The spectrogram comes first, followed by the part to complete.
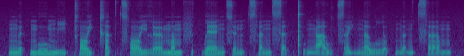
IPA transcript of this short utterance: ŋ ɵ˧ t̚ m uː˥ m iː˨˥ kʰ ɔː˧ j kʰ ɐ˥ k̚ t͡sʰ ɔː˧ j l œː˨˧ m ɐ˥ m f ɪ˥ k̚ l ɛː˧ ŋ s ɵ˨ n t͡sʰ ɐ˨˧ n s ɐ˨ t̚ kʷʰ ɪ˨˩ ŋ aː˧ w t͡s ɐ˨˩ j ŋ ɐ˥ w l ʊ˨ k̚ ŋ ɐ˨ ŋ t͡sʰ ɐ˧ m

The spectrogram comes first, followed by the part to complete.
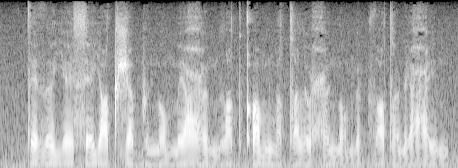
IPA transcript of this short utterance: t̪ ɛ˦ ð ə˦˨ j ɛ˨ s ɛ˧ j e˨ tˤ ʒ ə˧ b ə˦ n̪ ɔ˧ m ɛ˦ ʕ œ˨ m l ə˧ tˤ qʼ ɔ˦ m ŋ ə˨ tˤ ə˧ l u˨ ħ œ˧ n̪ ɔ˨ m œ˨ b ð ɔ˦ dˤ ɛ˨ ɳ e˧ ʕ e˦ m

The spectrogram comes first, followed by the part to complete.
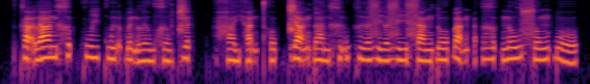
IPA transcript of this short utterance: k a̰ː˧˨ l aː˧ n x ə˦˥ p̚ k w i˧ k w ɨ̰˧˨ ə̯ ɓ ə̰˧˨ n l ə̤˨˩ w x ə̤˨˩ w t͡ɕ ə˦˥ t̚ | h a̤˨˩ j h a̰˧˨ n t̪ʰ o˨˩ p̚ t͡ɕ a̰ː˧˨ ŋ ɗ a̤˨˩ n x ɨ̰˧˥ w k ɨ˨˦ ə̯ z i˨˦ ə̯ z i˨˦ s a˧ ŋ ɗ o˨˦ ɓ a̰˧˨ ŋ ʔ | ɣ ə˨˩ p̚ n o˨˦ w s o˨˦ ŋ ɓ o˧˩˨

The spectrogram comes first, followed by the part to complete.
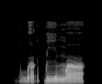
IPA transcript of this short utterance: ɡ͡b ɔ k͡p i m ɔ

